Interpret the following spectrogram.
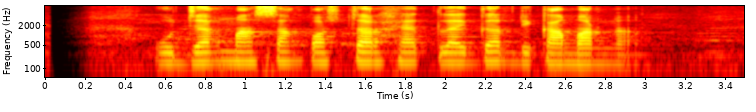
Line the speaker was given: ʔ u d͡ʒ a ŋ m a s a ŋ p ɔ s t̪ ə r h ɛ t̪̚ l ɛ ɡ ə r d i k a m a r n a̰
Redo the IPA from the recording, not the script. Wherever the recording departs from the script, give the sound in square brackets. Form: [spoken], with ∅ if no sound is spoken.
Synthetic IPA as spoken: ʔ u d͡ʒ a ŋ m a s a ŋ p ɔ s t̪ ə r h ɛ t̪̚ l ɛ ɡ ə r d i k a m a r n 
